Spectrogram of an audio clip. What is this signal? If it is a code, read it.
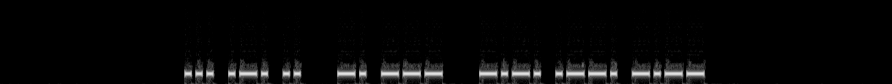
Morse code, heard as a keyed tone, about 22 wpm, 500 Hz. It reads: SRI NO CPY
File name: cw / Session9 cw training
